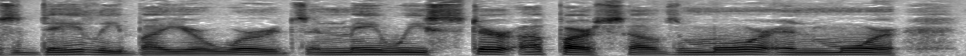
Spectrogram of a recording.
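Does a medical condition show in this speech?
No.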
